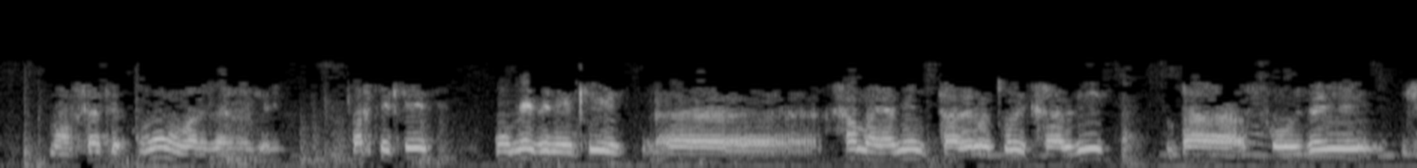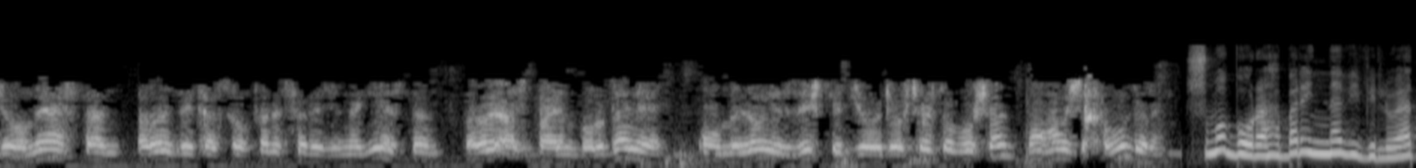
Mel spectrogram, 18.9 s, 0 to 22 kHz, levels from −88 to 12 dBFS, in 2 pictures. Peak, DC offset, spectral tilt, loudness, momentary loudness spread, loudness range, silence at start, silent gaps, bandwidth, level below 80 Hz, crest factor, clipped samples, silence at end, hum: -8 dBFS; under 0.1%; -5 dB/octave; -26 LUFS; 7 LU; 2 LU; 0.15 s; none; 8.2 kHz; -58 dBFS; 16 dB; under 0.1%; 0 s; none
